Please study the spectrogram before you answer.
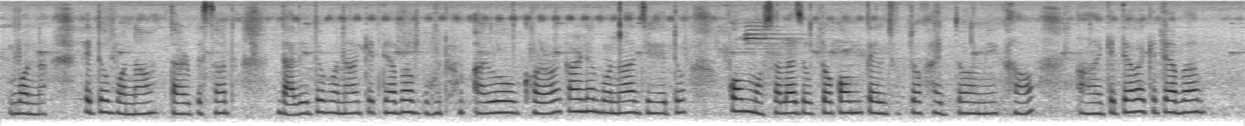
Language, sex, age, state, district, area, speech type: Assamese, female, 30-45, Assam, Nagaon, rural, spontaneous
